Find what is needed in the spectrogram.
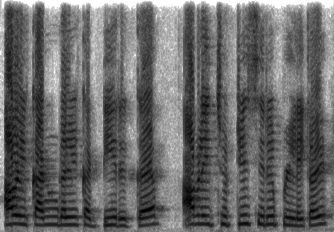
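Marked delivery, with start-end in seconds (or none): none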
